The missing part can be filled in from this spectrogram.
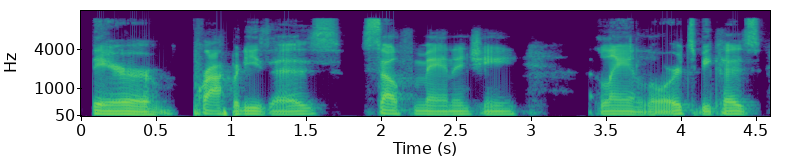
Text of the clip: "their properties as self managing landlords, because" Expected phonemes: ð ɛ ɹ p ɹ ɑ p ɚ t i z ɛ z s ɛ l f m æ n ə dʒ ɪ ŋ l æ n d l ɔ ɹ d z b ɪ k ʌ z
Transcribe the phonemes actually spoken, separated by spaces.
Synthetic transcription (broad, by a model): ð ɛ ɹ p ɹ ɑ p ɚ t i z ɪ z s ɛ l f m æ n ə dʒ ɪ ŋ l æ n d l ɔ ɹ d z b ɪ k ʌ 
